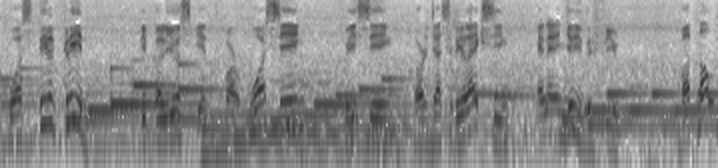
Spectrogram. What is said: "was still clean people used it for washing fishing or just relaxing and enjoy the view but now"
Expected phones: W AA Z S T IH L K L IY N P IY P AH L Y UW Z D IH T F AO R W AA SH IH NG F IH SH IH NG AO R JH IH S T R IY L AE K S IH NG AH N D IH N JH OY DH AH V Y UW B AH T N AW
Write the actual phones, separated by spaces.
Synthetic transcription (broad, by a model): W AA S T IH L K L IY N P IY P AH L Y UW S IH T F AO R W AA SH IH NG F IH S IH NG AO R JH IH S T R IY L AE K S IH NG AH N IH N JH OY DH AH F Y UW B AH T N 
